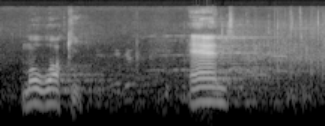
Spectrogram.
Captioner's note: crowd applauding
